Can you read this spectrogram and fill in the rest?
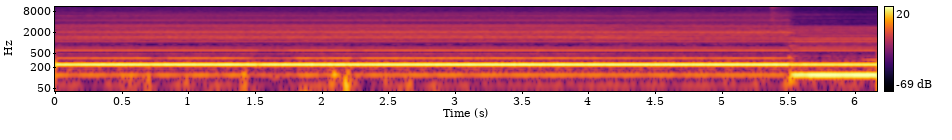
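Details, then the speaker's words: Laney guitar amplifier with loud steady low mains hum; tapping a capacitor stops it, traced to the capacitor. "pag pukpukin natin yung capacitor mga LS oh oh ayun Ito lang yung problem sir hindi mo nakita agad y nawala yung haming pag bitawan ko to"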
